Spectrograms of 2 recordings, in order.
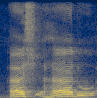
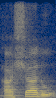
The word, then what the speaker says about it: asyhadu: Asyhadu an la ilaha illallah wa asyhadu anna Muhammadar Rasulullah. Ya, mengucapkan dengan baik. Asyhadu, bukan asyadu, tapi asyhadu. Sinnya di syidah, shinnya di syiddah.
